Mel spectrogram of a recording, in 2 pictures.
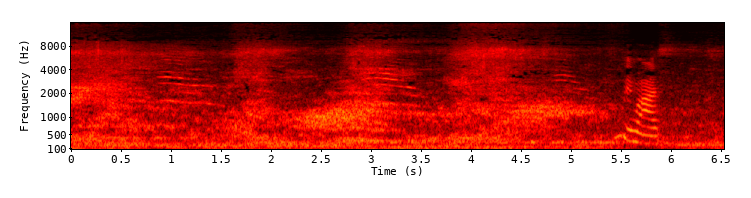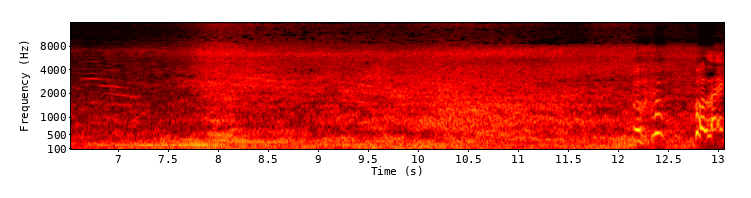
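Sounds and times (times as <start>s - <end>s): traffic noise: 0.0s - 13.0s
vehicle passing by: 1.5s - 12.8s
kitten mewing: 6.5s - 7.8s.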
